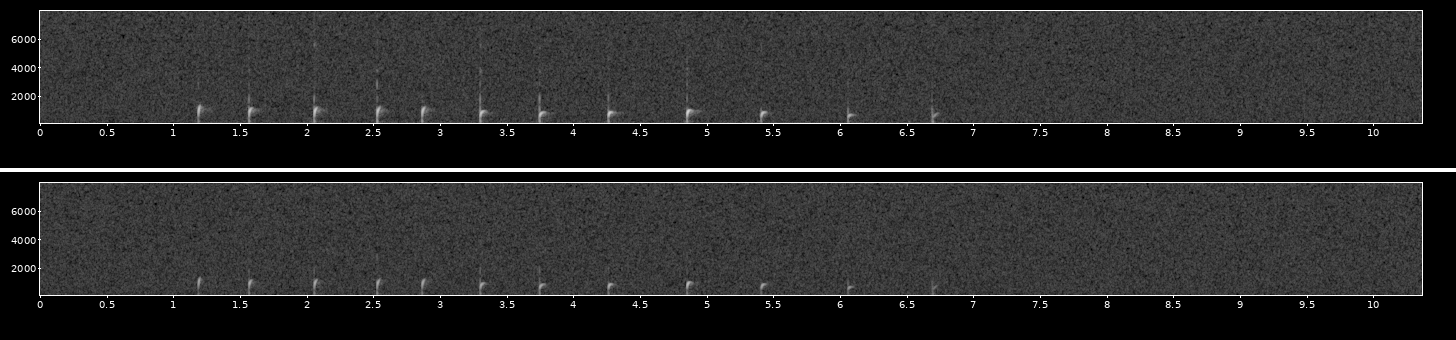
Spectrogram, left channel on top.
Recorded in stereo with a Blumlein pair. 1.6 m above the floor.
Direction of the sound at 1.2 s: 65° left.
